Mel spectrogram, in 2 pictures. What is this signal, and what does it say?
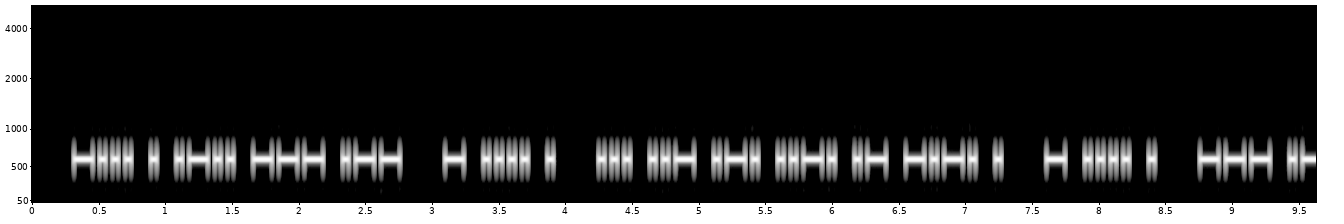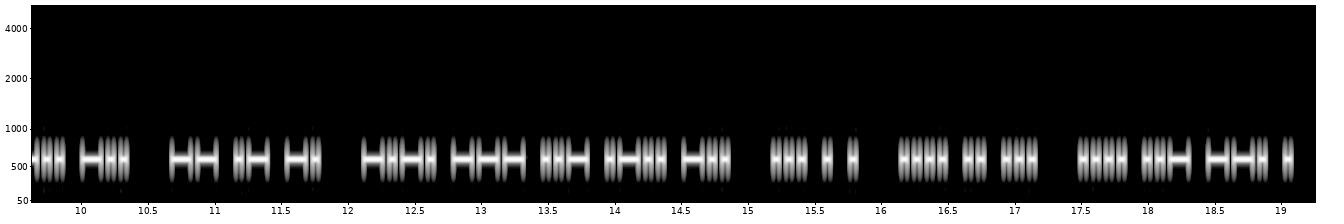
Morse code, heard as a keyed tone, about 25 wpm, 600 Hz. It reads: BELOW THE SURFACE THE OLD MAN COULD SEE HIS HUGE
